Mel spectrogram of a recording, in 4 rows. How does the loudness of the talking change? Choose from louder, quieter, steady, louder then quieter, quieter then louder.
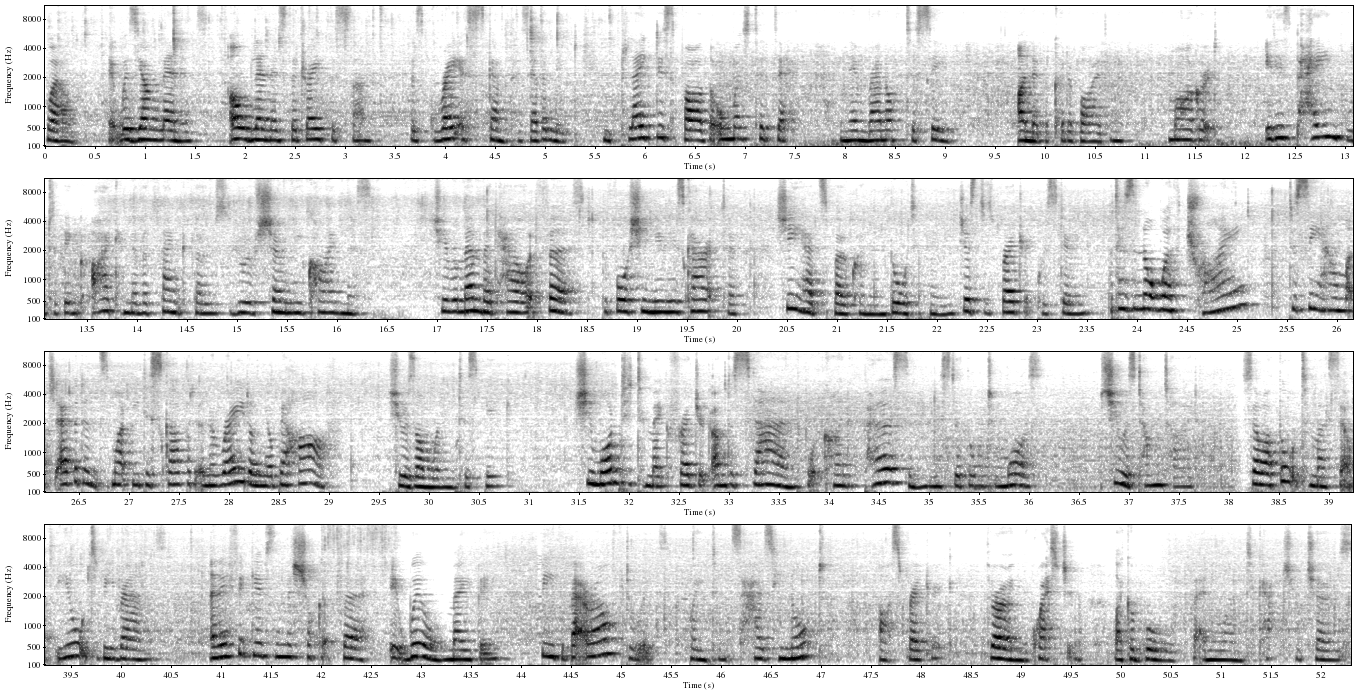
steady.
